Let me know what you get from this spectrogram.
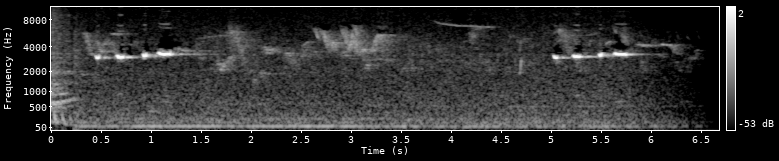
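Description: Bird chirping: a quick phrase of four high chirps, then the same phrase again about four and a half seconds later, with fainter chirps between.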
